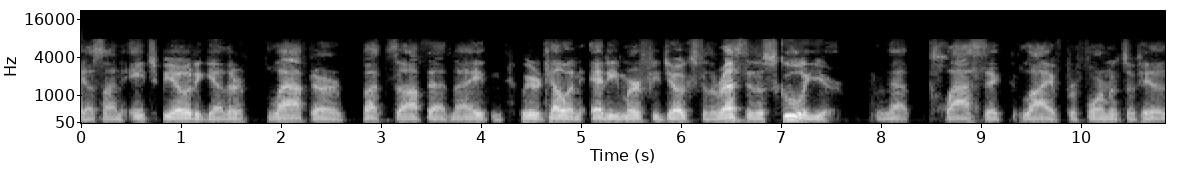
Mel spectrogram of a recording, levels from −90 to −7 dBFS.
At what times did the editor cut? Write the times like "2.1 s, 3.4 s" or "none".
1.8 s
